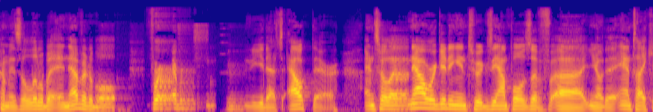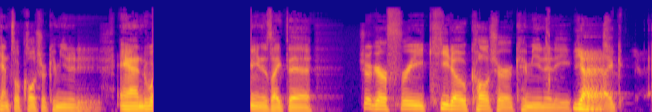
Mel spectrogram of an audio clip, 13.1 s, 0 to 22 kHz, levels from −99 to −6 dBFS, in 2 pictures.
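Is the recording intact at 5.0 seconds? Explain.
Yes, the audio is intact at 5.0 seconds, with no fault to be heard at that moment.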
